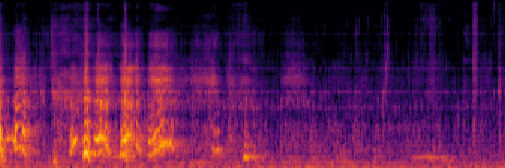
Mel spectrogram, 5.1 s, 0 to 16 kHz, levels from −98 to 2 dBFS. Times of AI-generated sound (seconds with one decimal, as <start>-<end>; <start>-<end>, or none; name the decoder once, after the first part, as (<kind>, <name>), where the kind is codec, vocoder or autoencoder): 0.0-5.1 (vocoder, BigVGAN v2)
